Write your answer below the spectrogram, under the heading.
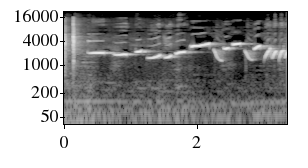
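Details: White-rumped shama in an agitated state sings a varied string of pure whistled phrases, some level and some swooping down. The phrases end in rapid looping notes, and one sharp click opens the passage.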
